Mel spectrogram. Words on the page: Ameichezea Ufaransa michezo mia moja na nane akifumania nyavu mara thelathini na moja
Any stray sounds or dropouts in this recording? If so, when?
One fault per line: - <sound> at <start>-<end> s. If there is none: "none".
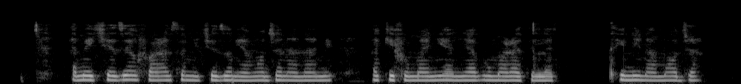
none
